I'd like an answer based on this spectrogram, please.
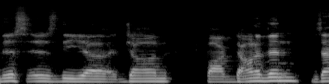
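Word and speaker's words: Bogdanove: number one and this is the uh John bog Donovan is that how you say it yes it's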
